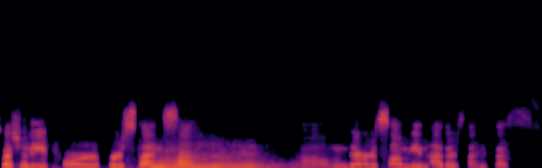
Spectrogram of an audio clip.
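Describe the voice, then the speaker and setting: A woman with a Filipino accent giving polite, measured feedback in an online class. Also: medium pitch, steady tone, heavy background noise. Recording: dry and slightly dull.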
